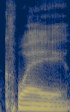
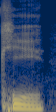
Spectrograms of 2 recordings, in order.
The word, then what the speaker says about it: quay: I pronounced it as a key or no, I said a quay wall, but it's pronounced key.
